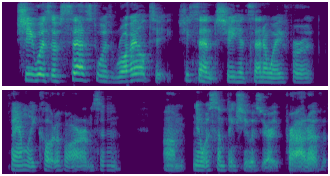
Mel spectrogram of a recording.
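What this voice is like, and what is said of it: Quavering, shaky voice. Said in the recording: “I have a touch of asthma, so that's why my voice is quavering.”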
